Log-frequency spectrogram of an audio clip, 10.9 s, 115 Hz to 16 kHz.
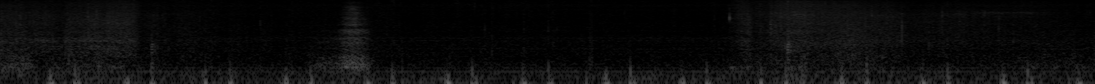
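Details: Steady paired heart thumps at about 75 beats a minute heard through a stethoscope on the chest during a simulated hospital exam, with a couple of soft breaths; heartbeat.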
